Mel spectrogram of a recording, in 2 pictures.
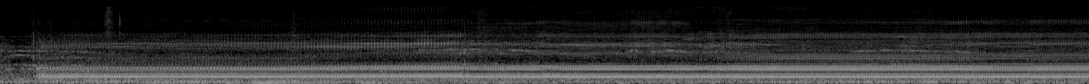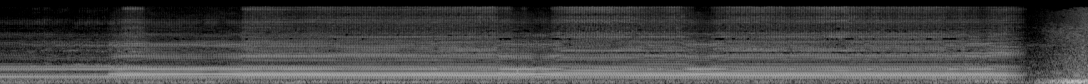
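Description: Aquarium air pump (AP-226) running with a loud, steady electric buzz, getting louder about halfway through. The noise is the sign of a faulty pump that has become very noisy and no longer produces bubbles.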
